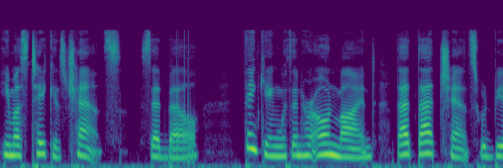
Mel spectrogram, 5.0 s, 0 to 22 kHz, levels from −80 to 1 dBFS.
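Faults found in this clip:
Processor overload crackle, 1.65–1.94 s, speech. Audio processing thread overloaded, missing about seven buffer deadlines, consistent with buffers of around 20 ms. Each miss replays stale audio with hard edges. Result: a burst of gritty, tearing crackle over the speech that stops once the load clears.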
